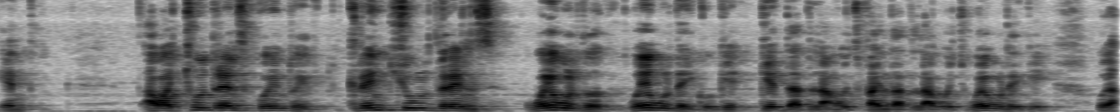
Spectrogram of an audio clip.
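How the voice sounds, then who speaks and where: A man's voice: medium pitch, darkish tone. A young man makes an earnest appeal in English, his after a San tongue. His voice sits in an ordinary middle register. He pleads and repeats himself, restarting sentences as he pushes his case. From Namibia. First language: a San language. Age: young adult. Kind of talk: impassioned public appeal.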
